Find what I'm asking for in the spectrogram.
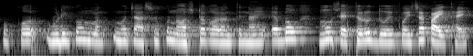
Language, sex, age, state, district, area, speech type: Odia, male, 18-30, Odisha, Khordha, rural, spontaneous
